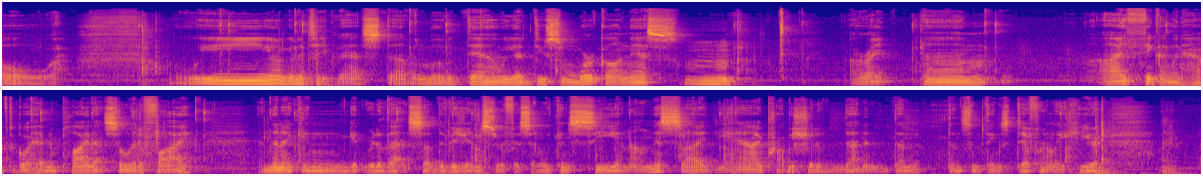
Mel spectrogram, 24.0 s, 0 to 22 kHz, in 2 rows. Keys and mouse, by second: 2.2-7.6 drag, 7.6-9.9 middle drag, 9.9-13.0 drag, 13.0 middle click, 13.5 Tab, 15.9-17.7 middle drag, 19.0-22.0 middle drag, 23.0 ctrl+Tab, 23.6 ctrl+z.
